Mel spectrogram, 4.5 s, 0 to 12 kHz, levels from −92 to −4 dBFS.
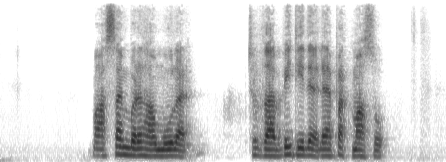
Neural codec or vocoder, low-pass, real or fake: codec, 16 kHz in and 24 kHz out, 0.4 kbps, LongCat-Audio-Codec, fine tuned four codebook decoder; 10.8 kHz; fake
